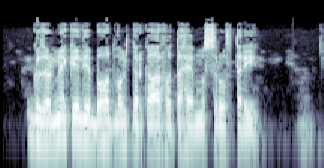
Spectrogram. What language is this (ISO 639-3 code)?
urd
